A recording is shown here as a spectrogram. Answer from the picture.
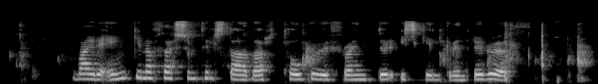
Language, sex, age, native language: Icelandic, female, 20-29, Icelandic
